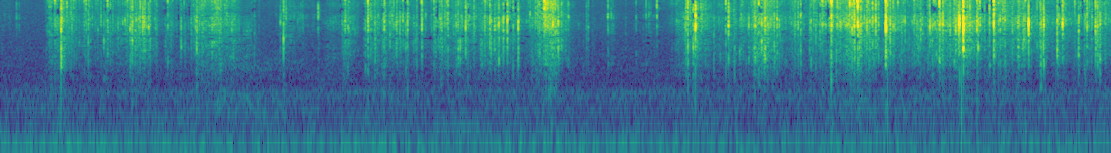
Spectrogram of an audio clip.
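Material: Dried stems.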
